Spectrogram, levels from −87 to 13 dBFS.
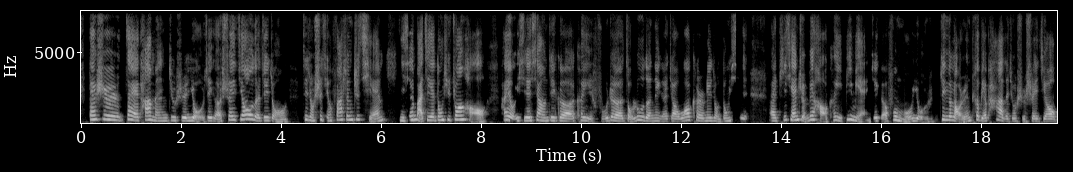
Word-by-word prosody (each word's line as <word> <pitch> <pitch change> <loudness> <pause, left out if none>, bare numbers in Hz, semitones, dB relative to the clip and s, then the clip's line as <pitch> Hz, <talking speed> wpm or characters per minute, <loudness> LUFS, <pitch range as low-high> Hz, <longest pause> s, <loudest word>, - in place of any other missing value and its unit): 但 285 +1 +4
是 275 -5 +2
在 270 -6 +4
他 265 +4 +3
们 200 -4 -4
就 225 +1 -4
是 210 -1 +4
有 425 - +2
这 415 0 +1
个 - - -1
摔 265 -1 -1
跤 295 +3 +3
的 205 -7 +1
这 225 +2 0
种 145 -8 -4 0.3
这 280 - -2
种 235 -6 -1
事 270 +6 -4
情 210 -4 -7
发 265 +5 0
生 270 0 0
之 285 0 -4
前， 265 - -3 0.2
你 210 -2 -2
先 265 +7 0
把 - - +6
这 250 - -4
些 235 -1 +3
东 245 +2 +1
西 265 +1 -1
装 280 +2 +6
好， 280 - +2 0.3
还 260 +1 0
有 - - +3
一 - - -1
些 215 0 +3
像 220 -2 0
这 220 0 +1
个 185 -5 +4
可 230 - -8
以 200 -6 -2
扶 180 +2 -6
着 200 -5 +3
走 185 - -3
路 255 0 -2
的 205 -5 +1
那 195 +1 -6
个 165 +1 -7
叫 175 -1 -1
walker 205 0 0
那 200 0 -3
种 175 -6 -5
东 190 +2 -5
西。 - - -13 0.6
哎， 205 - 0
提 245 +6 -9
前 260 0 +3
准 - - -2
备 275 +1 +2
好， 300 - 0
可 240 - -11
以 215 -5 -2
避 285 +6 0
免 235 -4 -2
这 405 +1 +1
个 - - -1
父 255 -1 0
母 175 - -1
有 190 - -2 0.2
这 275 -2 0
个 255 - +2
老 245 - +4
人 185 +7 -3
特 270 +5 -1
别 195 -4 0
怕 235 +3 -1
的 170 - -6
就 180 +2 -7
是 - - -11
摔 175 -1 -4
跤。 170 -1 0
225 Hz, 265 characters per minute, -23 LUFS, 195-270 Hz, 0.6 s, 把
